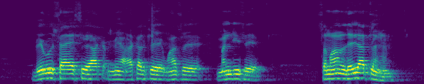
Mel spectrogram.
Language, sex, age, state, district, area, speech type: Hindi, male, 60+, Bihar, Begusarai, rural, spontaneous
